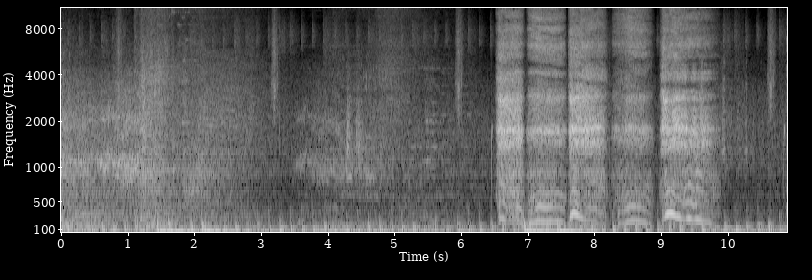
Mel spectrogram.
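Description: Truck in the Zenless Zone Zero video game swerving and crashing, with loud bursts of tire skidding and screeching impacts through the second half, after a quieter stretch of low rumble and breathy gasps.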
